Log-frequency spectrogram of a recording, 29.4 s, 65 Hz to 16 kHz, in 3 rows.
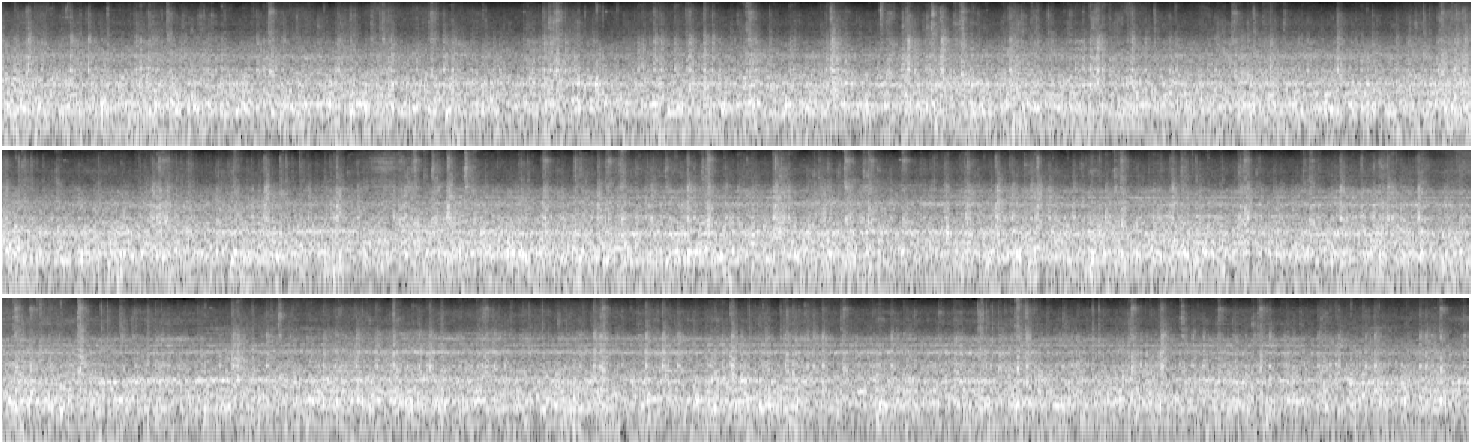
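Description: JR East 201 series electric commuter train running at speed, heard from the driver's cab: a steady rumble of wheels on rail with frequent clicks over the rail joints.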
